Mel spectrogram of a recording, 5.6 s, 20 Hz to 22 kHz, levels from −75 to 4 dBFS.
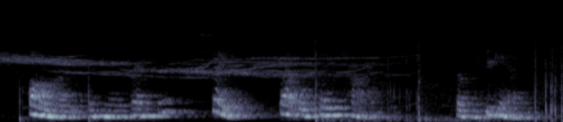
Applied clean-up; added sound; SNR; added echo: none; Fireworks; 19 dB; reverberation time 0.9 s.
